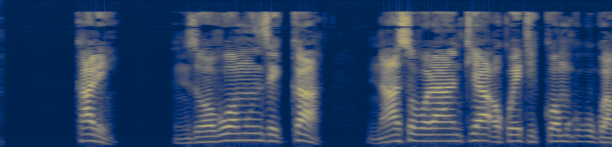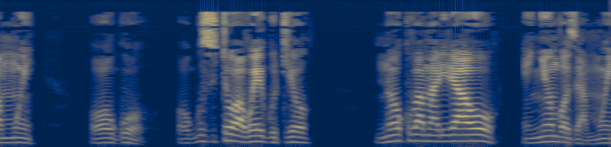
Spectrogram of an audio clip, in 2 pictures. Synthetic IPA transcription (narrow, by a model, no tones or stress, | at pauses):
kale̞̰ | nzo̞ːβwo̞ːmuːnzekːa | naːso̞βo̞lantjaokwe̞ːtikːo̞ːmuɡuɡuɡwamːwe̞ | oɡwo̞ː | ɡuzitowaβwe̞ːɡutjo̞ | no̞ːkuβamaliɾawo̞ | e̞ɲːoːmbo̞za̰mːwe̞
